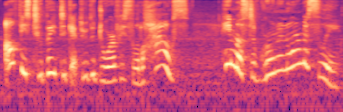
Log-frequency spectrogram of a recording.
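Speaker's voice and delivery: high-pitched, alarmed cry to the neighbor; startled shouting. A narrator's reading. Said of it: "Missus Silver was shouting".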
